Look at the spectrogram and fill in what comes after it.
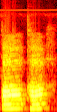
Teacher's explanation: हमारी जो जिह्वा है वो दांतों से स्पर्श होती है। बोल के उच्चारण कर सकते हैं आप, री, त, थ, जो भी अक्षर बोलेंगे तब आपकी जिह्वा जो है दांतों को स्पर्श करेगी। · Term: दंतेय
